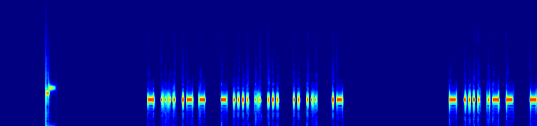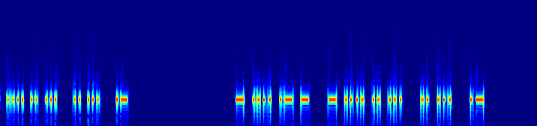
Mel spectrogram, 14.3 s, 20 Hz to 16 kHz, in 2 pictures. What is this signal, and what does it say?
Morse code, heard as a keyed tone, about 35 wpm, 700 Hz. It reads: THAT THIS IS A THAT THIS IS A THAT THIS IS A
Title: Speed-Racing - Sets of 4 Words 28wpm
